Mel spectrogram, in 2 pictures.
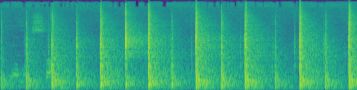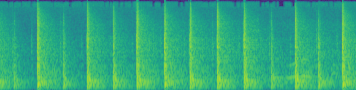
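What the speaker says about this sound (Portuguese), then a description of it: "agora eu estou abrindo utilizando o pino." Sharp, ringing taps of a metal pin knocking out a small dent in a car body panel, a close, loud, steady series of strikes at an even pace.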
